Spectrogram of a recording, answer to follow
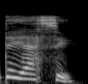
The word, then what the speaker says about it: DeYassi: "Melinda DeYassi," said the woman. "Rhymes with sassy."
